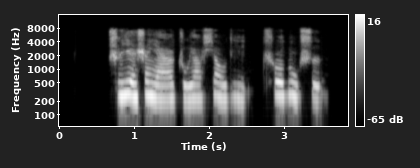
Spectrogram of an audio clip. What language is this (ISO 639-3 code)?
zho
